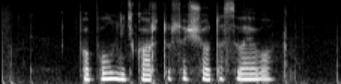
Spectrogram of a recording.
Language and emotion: Russian, neutral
